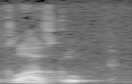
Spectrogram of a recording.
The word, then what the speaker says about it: Glasgow: Okay, so it's Glasgow. – Glasgow. – Yeah. – Not Gal. – No, Glasgow. – Okay. Glasgow. – Glasgow. And the S is kind of like a Z, Glasgow.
